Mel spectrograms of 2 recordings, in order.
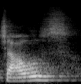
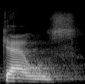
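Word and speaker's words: chaos: Now we have the next word that is called chows. No, you don't have to say like that. You need to pronounce like cows.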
